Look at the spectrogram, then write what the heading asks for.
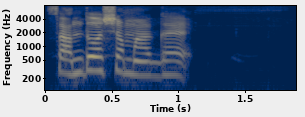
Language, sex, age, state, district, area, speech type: Tamil, female, 18-30, Tamil Nadu, Kallakurichi, rural, read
